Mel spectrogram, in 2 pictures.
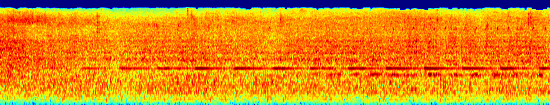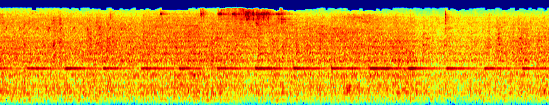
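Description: A railway crossing bell rings steadily in the distance.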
